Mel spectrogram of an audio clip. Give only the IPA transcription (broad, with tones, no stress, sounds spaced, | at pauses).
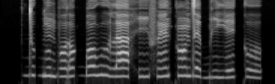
d u˧ ɡ͡b ũ˨ b ɔ˨ ɾ ɔ˨˦ ɡ͡b ɔ˦ w u˦˨ l a˧ h i˨ f ɛ̃˨˦ k ɔ̃˦ d ɛ˦˨ b i˨ j e˨˦ k o˦˨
